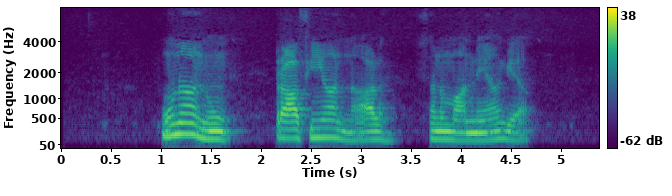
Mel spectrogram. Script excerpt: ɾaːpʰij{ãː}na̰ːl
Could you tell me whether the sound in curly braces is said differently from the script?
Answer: no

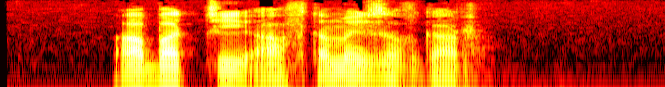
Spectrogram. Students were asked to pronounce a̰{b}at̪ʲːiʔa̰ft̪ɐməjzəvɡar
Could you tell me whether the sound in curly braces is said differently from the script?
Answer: no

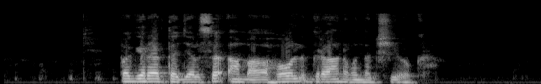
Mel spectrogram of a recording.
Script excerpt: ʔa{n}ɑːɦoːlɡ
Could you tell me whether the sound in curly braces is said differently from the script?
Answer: yes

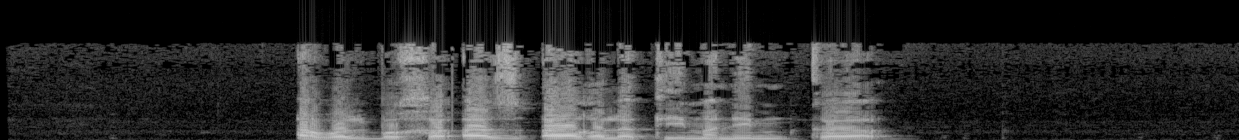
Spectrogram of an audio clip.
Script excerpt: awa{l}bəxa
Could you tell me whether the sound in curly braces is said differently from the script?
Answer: no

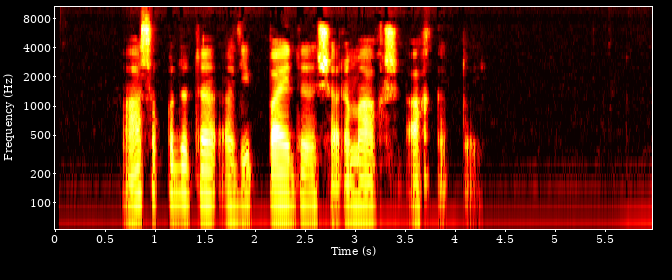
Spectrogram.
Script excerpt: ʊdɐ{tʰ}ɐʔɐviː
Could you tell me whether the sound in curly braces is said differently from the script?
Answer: no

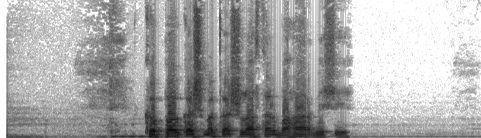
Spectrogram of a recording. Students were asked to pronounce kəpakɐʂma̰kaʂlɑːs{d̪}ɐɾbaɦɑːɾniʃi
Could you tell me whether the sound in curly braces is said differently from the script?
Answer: yes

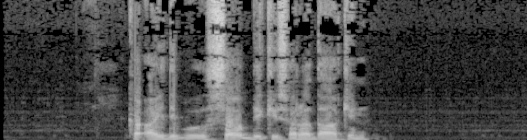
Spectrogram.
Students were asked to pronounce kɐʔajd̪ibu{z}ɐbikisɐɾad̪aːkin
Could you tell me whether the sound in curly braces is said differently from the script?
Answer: yes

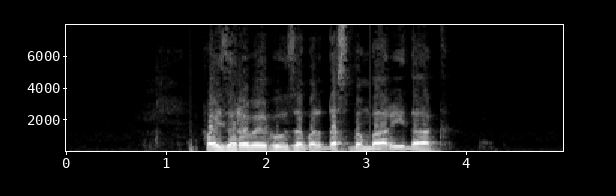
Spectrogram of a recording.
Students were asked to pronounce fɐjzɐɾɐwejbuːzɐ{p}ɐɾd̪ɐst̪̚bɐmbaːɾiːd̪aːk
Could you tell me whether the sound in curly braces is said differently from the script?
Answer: yes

